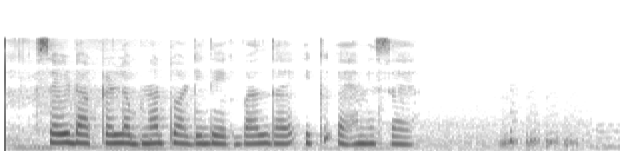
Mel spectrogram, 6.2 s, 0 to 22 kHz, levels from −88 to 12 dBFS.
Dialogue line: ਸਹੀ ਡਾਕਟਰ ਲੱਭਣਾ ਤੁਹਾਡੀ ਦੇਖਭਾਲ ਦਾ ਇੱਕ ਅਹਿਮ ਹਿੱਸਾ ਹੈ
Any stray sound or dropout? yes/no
yes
